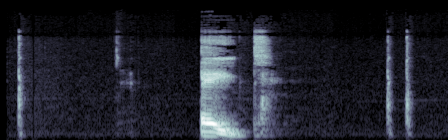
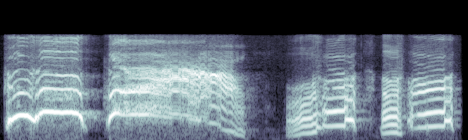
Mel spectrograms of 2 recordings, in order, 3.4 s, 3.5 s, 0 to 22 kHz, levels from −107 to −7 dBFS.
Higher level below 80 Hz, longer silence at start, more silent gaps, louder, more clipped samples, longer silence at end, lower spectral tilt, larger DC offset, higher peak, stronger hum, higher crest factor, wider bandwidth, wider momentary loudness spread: second, -72 dBFS vs -64 dBFS; first, 1.5 s vs 0.05 s; neither; second, -17 LUFS vs -9 LUFS; neither; first, 0.3 s vs 0.1 s; first, -3.5 dB/octave vs -1 dB/octave; neither; about the same, -2 dBFS vs 0 dBFS; neither; first, 22 dB vs 10 dB; first, 9.6 kHz vs 8 kHz; first, 24 LU vs 11 LU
